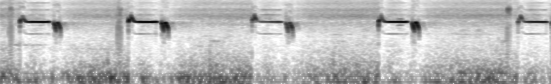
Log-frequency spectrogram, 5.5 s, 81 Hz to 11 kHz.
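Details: Prinia song used as a lure for other prinias: high, metallic phrases with a flat whistled middle and buzzy ending, repeated about every 1.3 seconds, over faint low background hum.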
